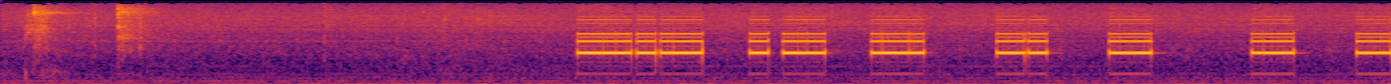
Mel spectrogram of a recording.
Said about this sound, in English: And then you'll hear the beeping, which is the ground penetrating radar indicating that it has found a positive response.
